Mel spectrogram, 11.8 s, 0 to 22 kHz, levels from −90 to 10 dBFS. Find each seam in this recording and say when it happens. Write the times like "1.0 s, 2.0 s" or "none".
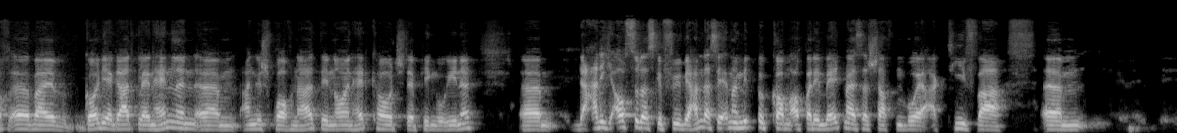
none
